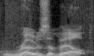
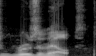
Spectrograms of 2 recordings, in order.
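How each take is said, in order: First: "Roosevelt" said ROSE-uh-velt, long O; "Roosevelt" with ROSE as the first syllable; wrong Roosevelt. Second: "Roosevelt" said ROO-zuh-velt, OO as in room; "Roosevelt" begun with ROO; right Roosevelt. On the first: Mimicking how people wrongly say Roosevelt, ROSE-uh-velt. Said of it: "people call it". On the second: Telling viewers the right Roosevelt, ROO-zuh-velt. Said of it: "It's Roosevelt". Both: Shown as a demonstration.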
